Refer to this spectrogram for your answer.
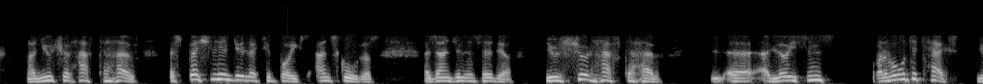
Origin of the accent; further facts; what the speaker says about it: Cork, Munster, Ireland; born and bred in Cork City, that's all I'm worth.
